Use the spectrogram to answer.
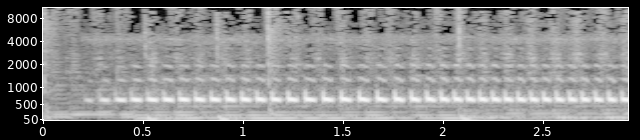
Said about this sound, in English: the eastern screech owl.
